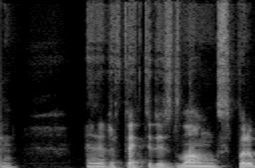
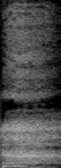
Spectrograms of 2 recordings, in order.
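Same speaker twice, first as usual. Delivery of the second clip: sharp quiet intake of breath; a sudden gasp of delight; surprised gasp; 11 semitones higher, 4 dB quieter than usual. Retold or imitated. Reading her email, a sharp delighted gasp.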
